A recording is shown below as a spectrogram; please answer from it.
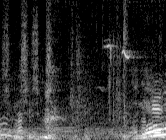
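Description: Voices of several people talking, then a loud called-out voice near the end.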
